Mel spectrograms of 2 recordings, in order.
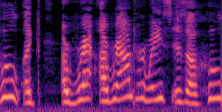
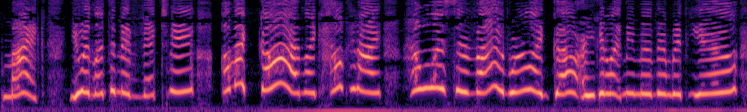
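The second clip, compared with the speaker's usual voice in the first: put-on much higher, louder panicky little-girl voice; hysterical childlike wail; 13 semitones higher, 5 dB louder than usual. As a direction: melt down like a frantic child. Tenant loses it again, panicking.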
